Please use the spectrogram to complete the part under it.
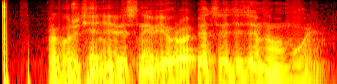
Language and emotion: Russian, neutral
